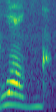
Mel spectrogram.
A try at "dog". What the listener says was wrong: It's not log, it's dog. There's no L, that's the.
